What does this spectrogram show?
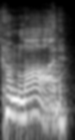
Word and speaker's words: cum laude: I heard it as pronounced cum laude. Something like that. But maybe they were saying it wrong. Low as in allow.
